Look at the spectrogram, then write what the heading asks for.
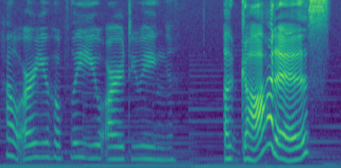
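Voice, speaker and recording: A young woman streamer with a Midwestern American accent talks slowly and loosely to her chat, giggling often and wandering from thought to thought. She sits at a desk mic at home with faint music playing behind her. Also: a little high, fairly bright tone. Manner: giggly, rambling, reads chat aloud. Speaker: Twitch streamer. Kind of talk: casual chat with stream viewers.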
